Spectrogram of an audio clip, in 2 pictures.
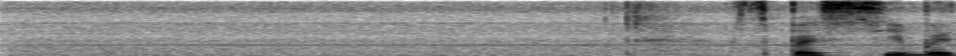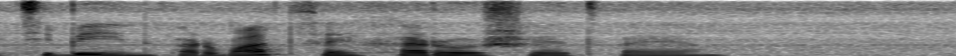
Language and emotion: Russian, positive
